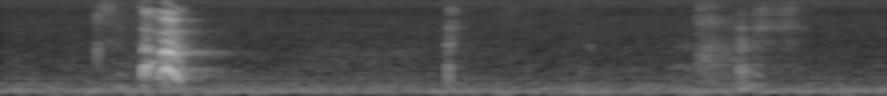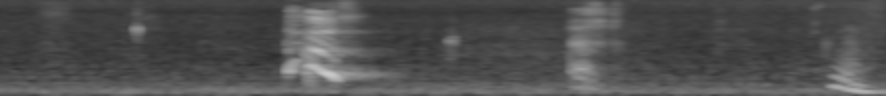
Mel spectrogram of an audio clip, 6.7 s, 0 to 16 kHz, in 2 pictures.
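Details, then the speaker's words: Hiccups in a 14-day-old, described as a big one. "You got the hiccups? Oh no. Oh, it's a big one."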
